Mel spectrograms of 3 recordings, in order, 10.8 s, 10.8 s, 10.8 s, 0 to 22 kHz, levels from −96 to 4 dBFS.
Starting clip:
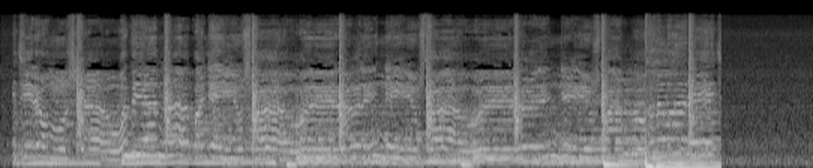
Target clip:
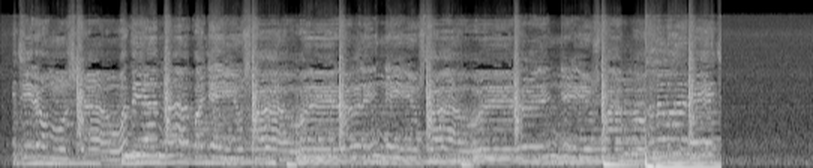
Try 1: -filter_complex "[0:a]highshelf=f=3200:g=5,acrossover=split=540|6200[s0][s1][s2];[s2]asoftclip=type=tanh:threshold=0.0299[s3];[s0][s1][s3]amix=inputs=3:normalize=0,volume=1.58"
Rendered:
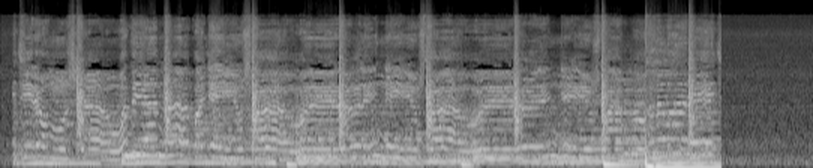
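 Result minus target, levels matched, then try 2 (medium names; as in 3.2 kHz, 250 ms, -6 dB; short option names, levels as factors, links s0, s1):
8 kHz band -3.5 dB
-filter_complex "[0:a]highshelf=f=3200:g=12.5,acrossover=split=540|6200[s0][s1][s2];[s2]asoftclip=type=tanh:threshold=0.0299[s3];[s0][s1][s3]amix=inputs=3:normalize=0,volume=1.58"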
